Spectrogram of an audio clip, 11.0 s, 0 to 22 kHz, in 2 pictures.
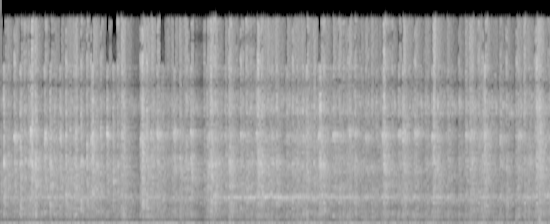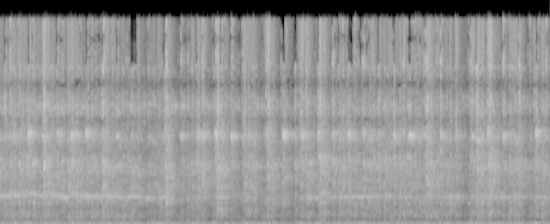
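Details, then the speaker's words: LS-swapped squarebody C10 with 408 LS2 and 91 mm TorqStorm TS91R supercharger, first start with no exhaust, small fuel leak still present. Loud, choppy, deep unmuffled burbling idle booming out of open headers. "That's enough of that, because that thing sounds like crap. Sounds like I'm either idling through the harbor in a boat or getting ready to enter the demo derby."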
